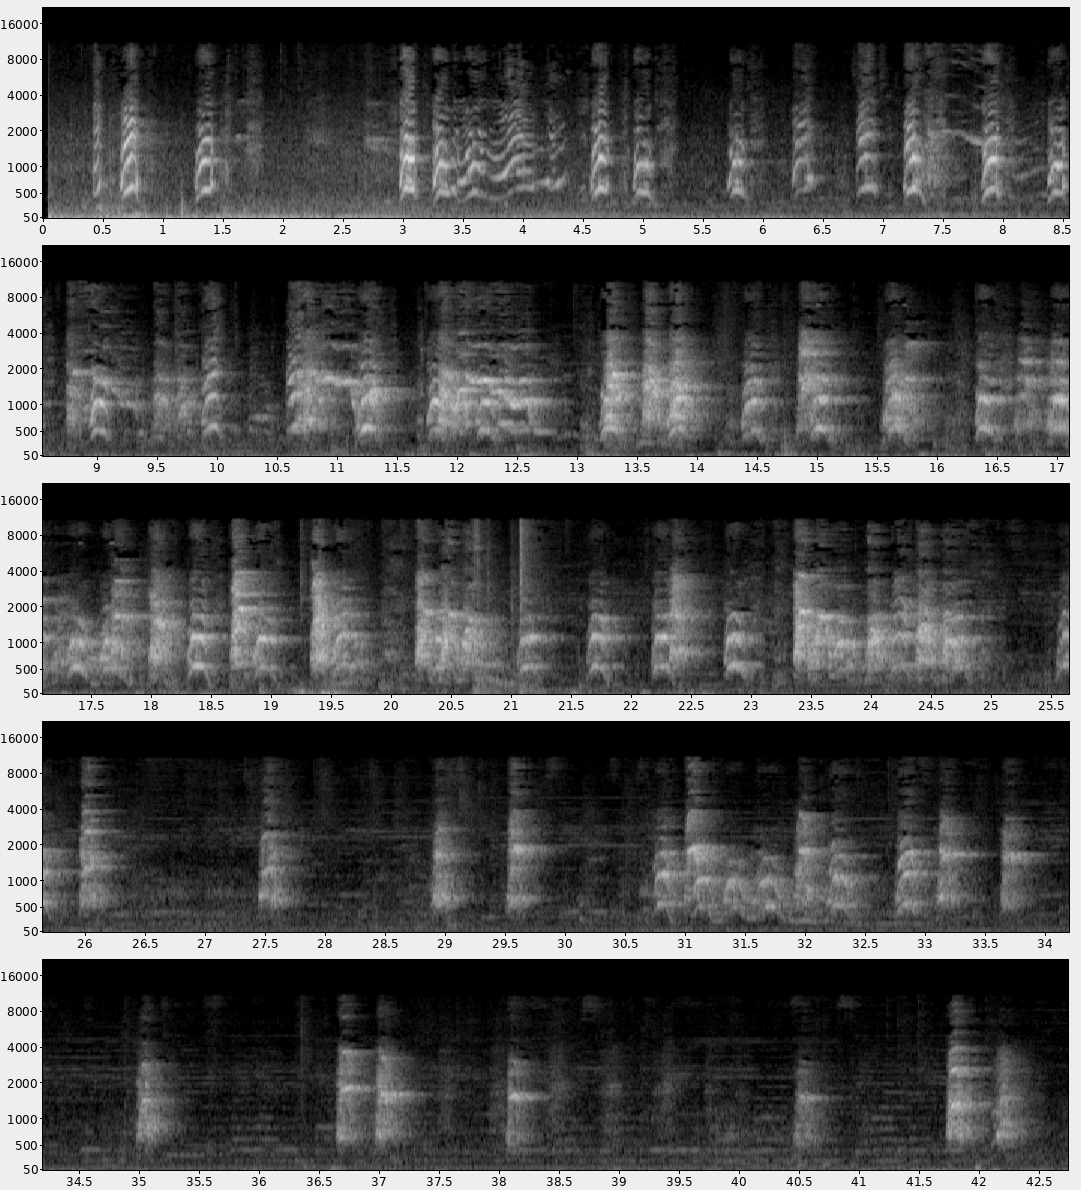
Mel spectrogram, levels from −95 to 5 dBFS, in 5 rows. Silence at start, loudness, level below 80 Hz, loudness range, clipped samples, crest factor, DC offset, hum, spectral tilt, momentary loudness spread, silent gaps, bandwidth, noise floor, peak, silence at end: 0.05 s; -25 LUFS; -46 dBFS; 14 LU; under 0.1%; 26 dB; under 0.1%; none; -2.5 dB/octave; 21 LU; none; 11.5 kHz; -61 dBFS; -2 dBFS; 0.4 s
